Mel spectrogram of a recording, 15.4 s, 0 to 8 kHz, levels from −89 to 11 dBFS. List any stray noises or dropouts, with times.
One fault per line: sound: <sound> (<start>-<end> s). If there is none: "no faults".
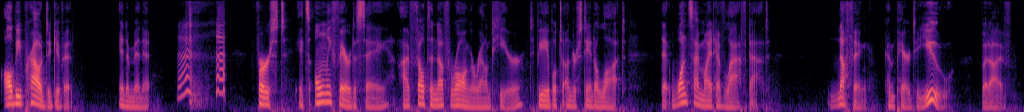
sound: laugh (2.7-3.4 s)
